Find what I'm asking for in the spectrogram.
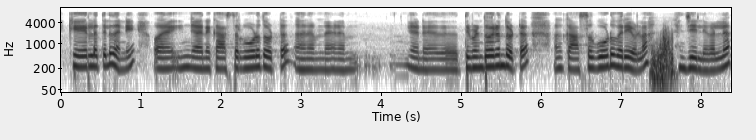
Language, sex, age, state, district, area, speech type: Malayalam, female, 30-45, Kerala, Thiruvananthapuram, rural, spontaneous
